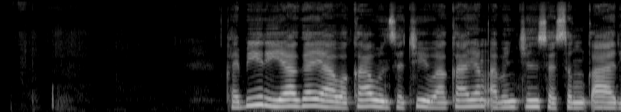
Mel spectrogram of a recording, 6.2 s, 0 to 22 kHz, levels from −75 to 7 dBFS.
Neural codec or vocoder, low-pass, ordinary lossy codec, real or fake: none; none; none; real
